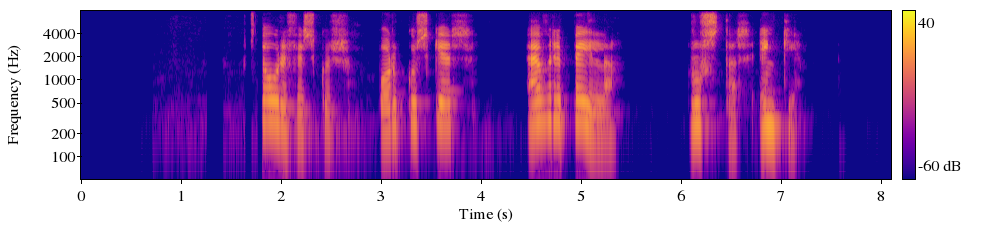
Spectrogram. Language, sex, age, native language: Icelandic, female, 30-39, Icelandic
